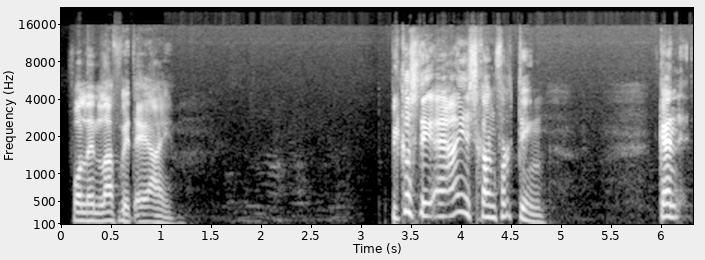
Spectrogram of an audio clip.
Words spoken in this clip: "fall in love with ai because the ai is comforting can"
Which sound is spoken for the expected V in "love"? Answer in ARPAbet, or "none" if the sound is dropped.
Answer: F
